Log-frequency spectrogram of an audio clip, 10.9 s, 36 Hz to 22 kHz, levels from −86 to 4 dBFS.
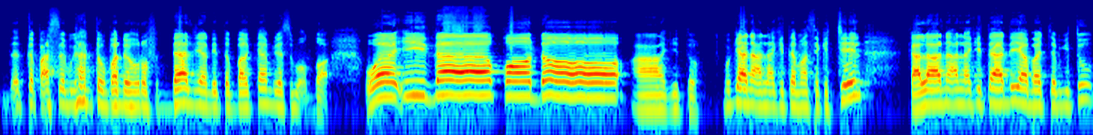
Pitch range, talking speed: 140-195 Hz, 150 wpm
